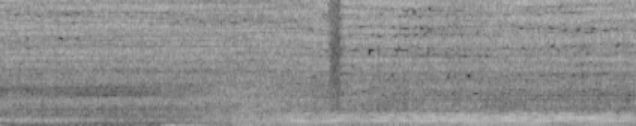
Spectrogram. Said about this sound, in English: So, first up, we have to spray some paint on the water. Whoa. Whoa! Cool! First up, we're going with some red and yellow.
